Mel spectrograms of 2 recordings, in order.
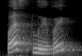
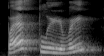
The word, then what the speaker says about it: пестливий: Це слова зап'ясний, кістлявий, пестливий, хвастливий, хваснути, хворосняк, 16, компостний, контрастний. У цих словах-винятках звук «т» у вимові зникає, але на письмі зберігається.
